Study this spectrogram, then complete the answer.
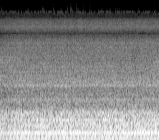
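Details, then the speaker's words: Ferrari after clearing codes and doing left and right Motronic recovery: smooth even idle with steady low hum, no misses, no codes, no blinking check engine light. "read codes, no codes. And it's running great. No, no blinking check engine light."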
